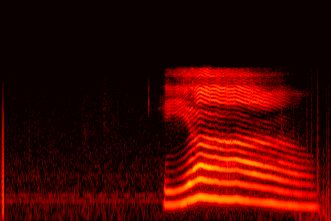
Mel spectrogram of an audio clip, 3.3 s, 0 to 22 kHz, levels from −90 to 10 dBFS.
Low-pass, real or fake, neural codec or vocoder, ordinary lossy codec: 7.2 kHz; fake; vocoder, 44.1 kHz, 128 mel bands every 256 samples, BigVGAN v2; none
